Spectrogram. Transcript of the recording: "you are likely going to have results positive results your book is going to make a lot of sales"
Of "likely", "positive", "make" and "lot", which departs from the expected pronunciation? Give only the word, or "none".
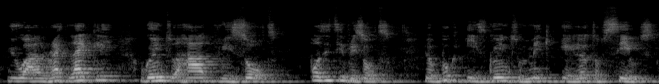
none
